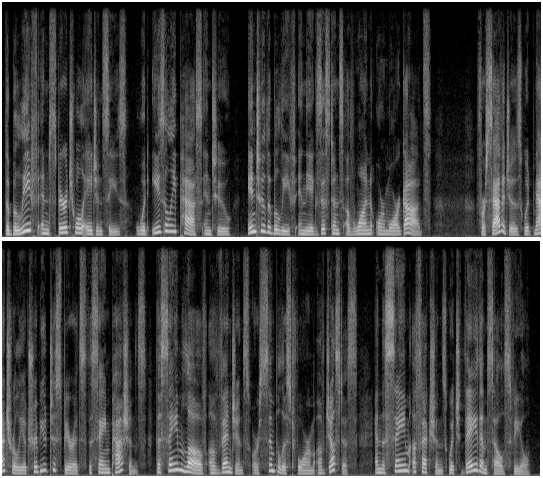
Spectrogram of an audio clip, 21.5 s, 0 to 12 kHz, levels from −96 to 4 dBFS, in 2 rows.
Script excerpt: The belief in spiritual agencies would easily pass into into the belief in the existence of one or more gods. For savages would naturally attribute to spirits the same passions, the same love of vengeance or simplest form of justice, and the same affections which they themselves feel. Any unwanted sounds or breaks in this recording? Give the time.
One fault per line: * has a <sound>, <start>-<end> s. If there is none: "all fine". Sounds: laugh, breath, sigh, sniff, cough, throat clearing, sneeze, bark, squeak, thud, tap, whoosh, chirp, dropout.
all fine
